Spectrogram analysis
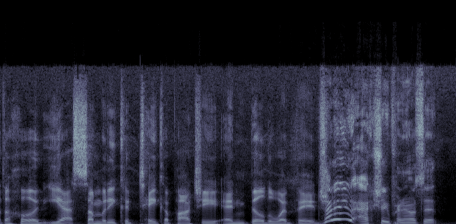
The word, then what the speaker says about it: Apache: Like under the hood, somebody could take Apache and build a web page. Is that how you actually pronounce it? You sure it's not Apache? Apache. Apache, sure.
